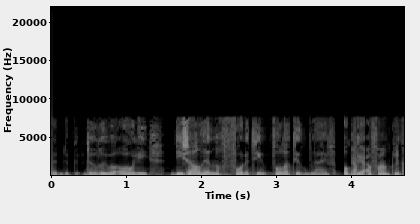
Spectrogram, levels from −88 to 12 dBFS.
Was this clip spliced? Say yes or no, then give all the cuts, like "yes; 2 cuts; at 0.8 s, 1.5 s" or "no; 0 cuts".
no; 0 cuts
